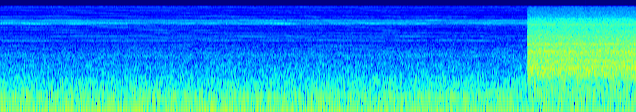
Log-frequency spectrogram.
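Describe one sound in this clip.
A computer hums quietly with a low, steady whir.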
